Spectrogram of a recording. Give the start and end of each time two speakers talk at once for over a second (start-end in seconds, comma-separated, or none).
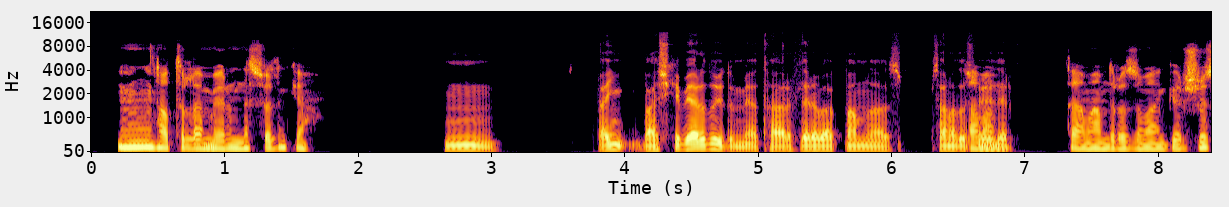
none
